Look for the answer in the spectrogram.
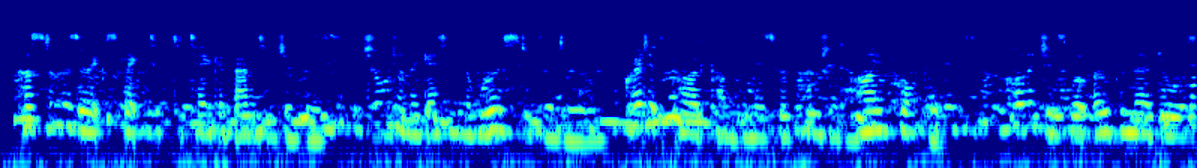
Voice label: test female live rec; SiSEC11; underdetermined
